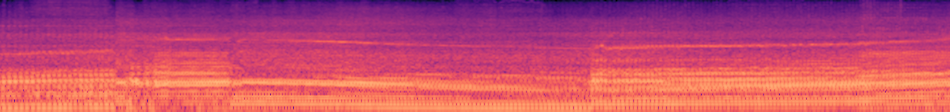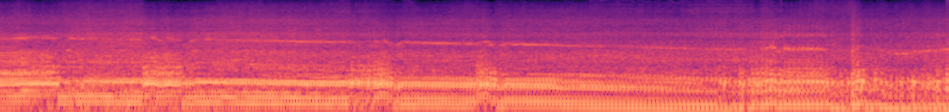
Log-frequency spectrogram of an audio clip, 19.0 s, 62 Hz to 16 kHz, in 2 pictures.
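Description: Kawasaki Ninja 400 parallel-twin engine running under way. Its pitch climbs and then drops back abruptly, about six and eleven seconds in.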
